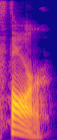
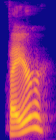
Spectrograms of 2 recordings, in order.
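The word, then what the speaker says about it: Phair: fair or is it far Fair Exile and gville sealed 24.99 the Posies amazing disgrace sealed $24.99 Lucy dcas no burden sealed $24.99 Prince Originals seal $29.99 it's pronounced Fair thank you Liz Fair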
